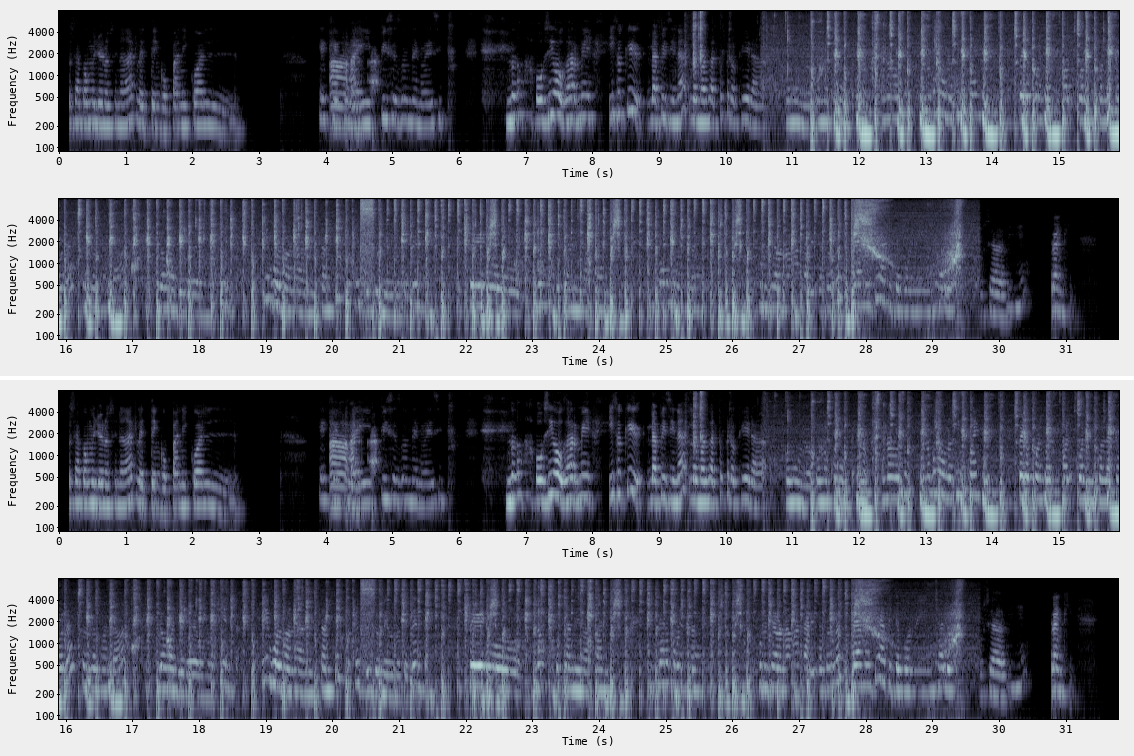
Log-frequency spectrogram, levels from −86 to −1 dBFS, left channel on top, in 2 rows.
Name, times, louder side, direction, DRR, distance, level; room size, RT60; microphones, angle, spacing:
voice 1, 0.2-2.7 4.1-4.8 6.7-10.6 10.9-17.0 17.4-18.7 18.9-21.5 21.8-24.2 24.4-24.6 24.9-25.5 26.2-30.1 30.8-31.0, right 5 dB, 70° right, 0.6 m, -38 dB
voice 2, 3.9-6.8 7.9-8.1 14.2-14.7 21.8-22.1 24.7-25.8 26.0-26.6 30.1-30.4, equal, 10° left, 0.8 m, -48 dB
sound 1, 8.9-10.1 10.5-14.1 14.4-21.3 22.6-25.0, left 3 dB, 75° left, 0.9 m, -43 dB
sound 2, 10.5-29.7, left 5 dB, 35° left, 0.3 m, -33 dB
2.1 x 2.1 x 2.9 m
head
